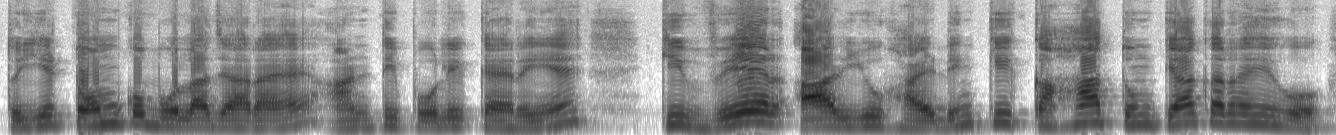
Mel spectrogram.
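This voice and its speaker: A man's voice: on the high side, darkish tone. Indian man teaching a reading lesson. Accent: Indian English. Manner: reads English word by word at a slow pace, then explains briskly. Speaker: English teacher. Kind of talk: bilingual reading lesson, reads English slowly and explains in Hindi.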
